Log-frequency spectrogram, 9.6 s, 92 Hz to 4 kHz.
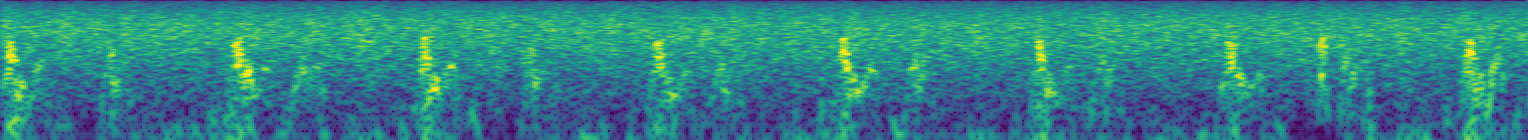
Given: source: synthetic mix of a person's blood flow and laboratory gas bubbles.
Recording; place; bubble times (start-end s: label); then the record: Doppler ultrasound of blood flow; precordium
8.22-8.31 s: bubbles
From the record:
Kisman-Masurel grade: 123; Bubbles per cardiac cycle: 1 to 2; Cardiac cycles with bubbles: 10 to 50%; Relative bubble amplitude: loud (0.450 to 0.775); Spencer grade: 2 (many but less than half of the cardiac periods contain bubble signals, singularly or in groups); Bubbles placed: only in the low amplitude regions of the cardiac cycle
